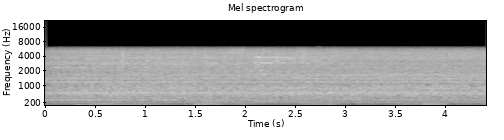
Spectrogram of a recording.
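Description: Steady whir of an electric cooling fan running, with a faint low hum under it.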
